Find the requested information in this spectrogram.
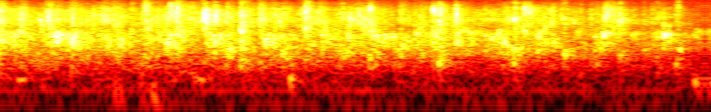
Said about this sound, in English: So I, I, really think we should give a round of applause to the youth group leaders.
